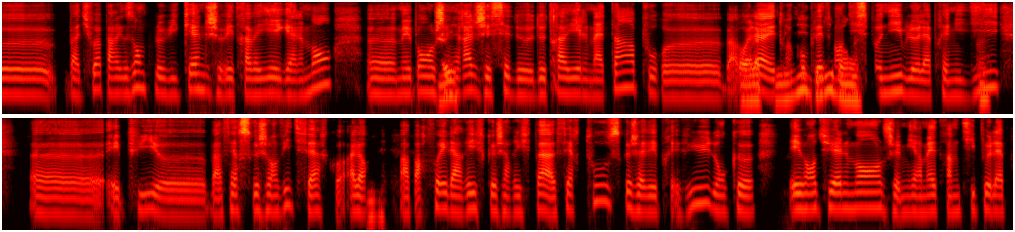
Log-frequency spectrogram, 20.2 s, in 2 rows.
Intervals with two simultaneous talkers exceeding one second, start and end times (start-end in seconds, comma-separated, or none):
7.3-8.6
